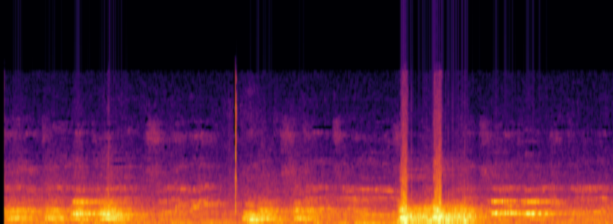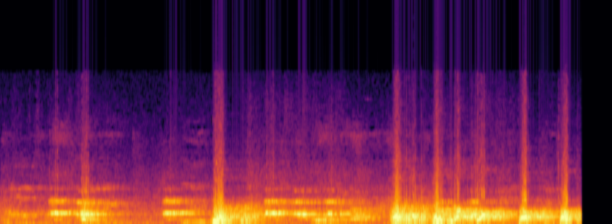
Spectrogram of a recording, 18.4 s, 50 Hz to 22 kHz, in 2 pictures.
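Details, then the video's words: Dogs at a barking lot on 3/6/20, giving repeated barks and yips in bursts with little pause, several voices overlapping, loud sharp clicks and people talking in the background. "The Barking Lot"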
